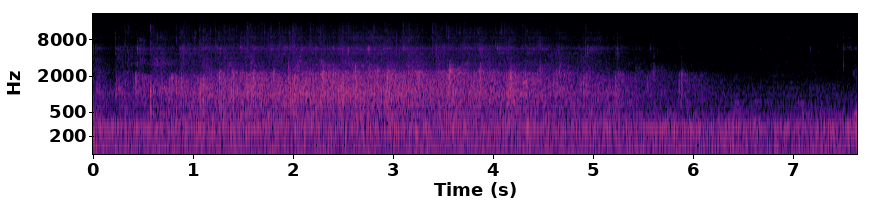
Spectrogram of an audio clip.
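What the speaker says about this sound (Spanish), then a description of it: "señor Tarazona, para quien pido un muy cálido aplauso." Warm audience applause at a formal presentation on a national electromobility plan: dense, steady clapping from a full room that holds for several seconds before thinning out toward the end.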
